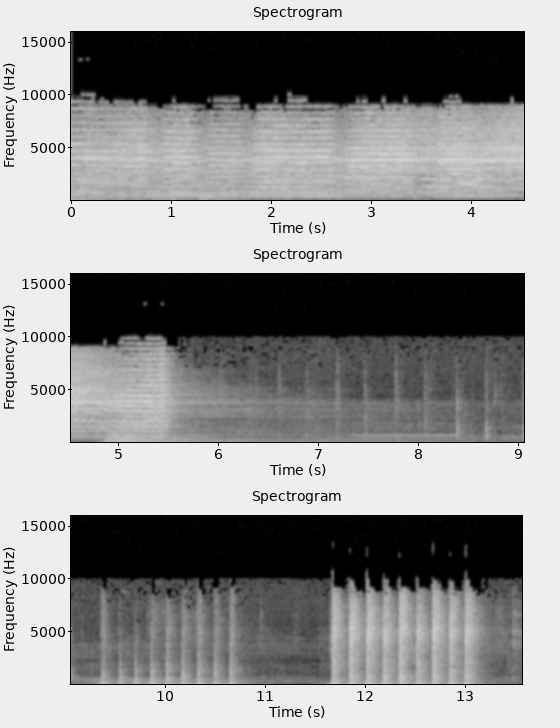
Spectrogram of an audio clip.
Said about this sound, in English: A gentle knock does it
